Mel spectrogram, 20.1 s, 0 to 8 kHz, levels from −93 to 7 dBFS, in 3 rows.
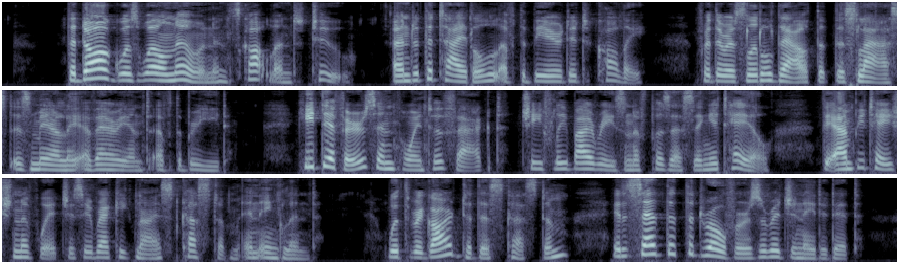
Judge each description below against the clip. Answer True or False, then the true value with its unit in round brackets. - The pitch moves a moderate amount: True (4.5 semitones)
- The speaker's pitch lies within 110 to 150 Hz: False (195 Hz)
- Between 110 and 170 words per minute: False (195 wpm)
